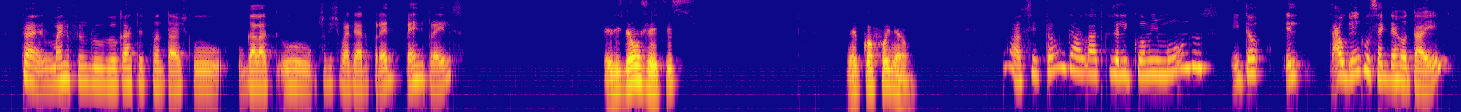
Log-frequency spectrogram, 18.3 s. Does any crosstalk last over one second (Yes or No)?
No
